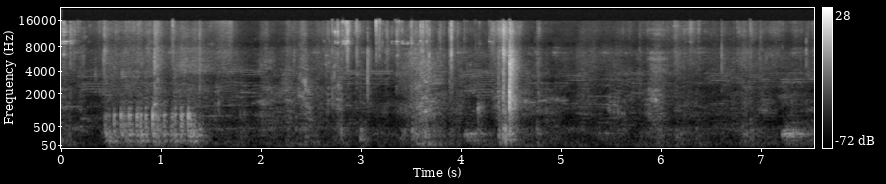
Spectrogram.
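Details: A Doberman Pinscher holds a brief, even-pitched whine for about a second, then soft knocks and rustling sounds follow, with one louder tap.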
